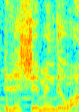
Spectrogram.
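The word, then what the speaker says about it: Le Chemin du Roi: SPEAKING OF, HOW THE HELL YOU pronounce LeChimin LeChemin du Roi.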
